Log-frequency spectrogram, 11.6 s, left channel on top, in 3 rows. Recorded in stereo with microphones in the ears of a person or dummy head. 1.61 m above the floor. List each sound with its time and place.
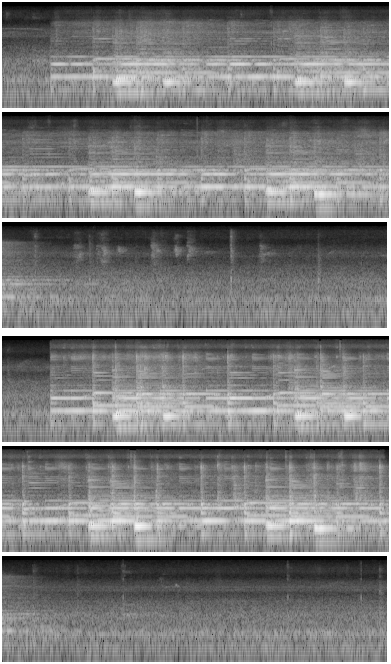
0.5 s a guitar: 55° right (ahead or behind), 1.0 m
